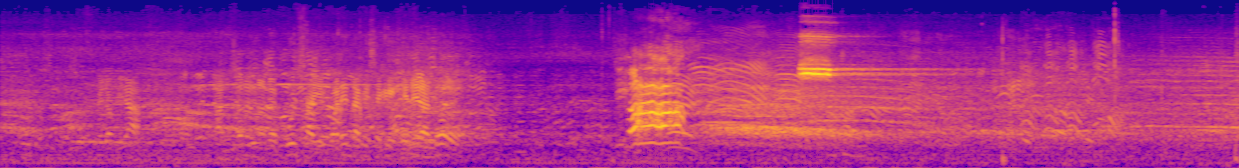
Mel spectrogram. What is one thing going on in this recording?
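A large crowd cheers and chants in a stadium.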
